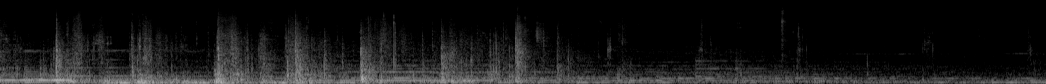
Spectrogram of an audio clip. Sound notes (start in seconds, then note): 0.0 footsteps thumping; 6.8 intense music continues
